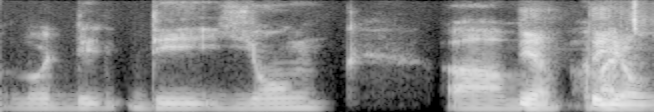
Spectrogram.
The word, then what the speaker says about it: De Jongh: It's just his name, Lloyd De Jongh. yeah, Am De I Jong.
